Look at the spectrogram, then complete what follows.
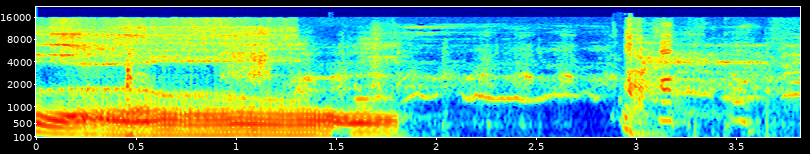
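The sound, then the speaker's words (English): A person vocally imitates an elk mating call: a loud, strained, wavering bellow with rising harmonic squeals lasting under two seconds, then quieter high whistly squeaks and breathy noises. “can you tell me what you think an elk sounds like having sex?”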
